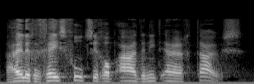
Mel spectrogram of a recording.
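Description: A man preaching a sermon, repeating his phrases and swinging from loud declarations to quiet asides. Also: a little high, moderate pace. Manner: emphatic, repeating phrases with swelling and dropping volume.

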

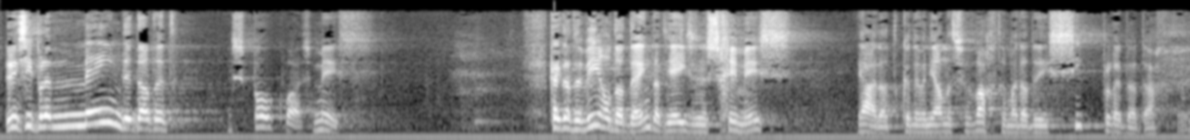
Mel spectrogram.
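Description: A man preaching a sermon, dramatic, swinging from loud emphasis to near-whisper and asking the congregation rhetorical questions. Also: on the high side, normal speed, big-room sound.

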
